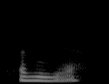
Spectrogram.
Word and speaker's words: Amia: Amia. – Spell it. – A-M-I-A. – A-M-I-A? – Mm-hmm.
